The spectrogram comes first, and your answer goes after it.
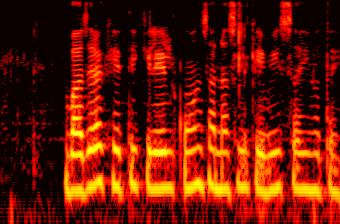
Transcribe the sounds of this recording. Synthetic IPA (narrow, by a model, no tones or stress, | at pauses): baːd͡ʒɾakʰeːt̪ikeleːlkoːnsanɐslkebʱiːt͡ʃsɐɦiɦoːt̪aɦɛː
